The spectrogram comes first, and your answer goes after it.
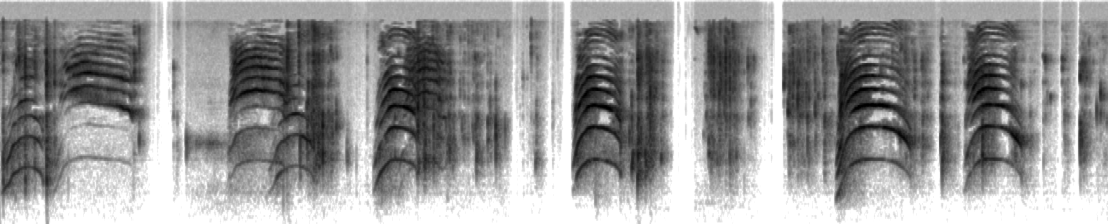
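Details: Rescued baby kittens Kii-chan and Chakkun cry out, angry that their milk and weaning food are delayed; high arched meows repeat every second or two, a few doubled, with light clicking noises in a small room.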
